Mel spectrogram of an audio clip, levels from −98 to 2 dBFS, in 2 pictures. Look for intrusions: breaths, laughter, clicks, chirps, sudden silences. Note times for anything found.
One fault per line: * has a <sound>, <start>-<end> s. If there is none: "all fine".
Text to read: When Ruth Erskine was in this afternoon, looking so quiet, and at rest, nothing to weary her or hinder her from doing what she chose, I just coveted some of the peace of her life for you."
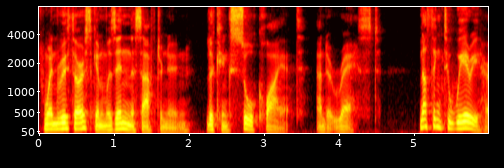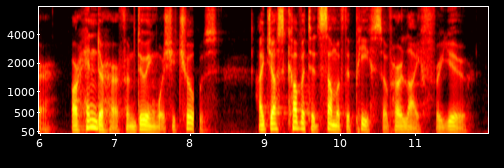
* has a dropout, 8.1-8.1 s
